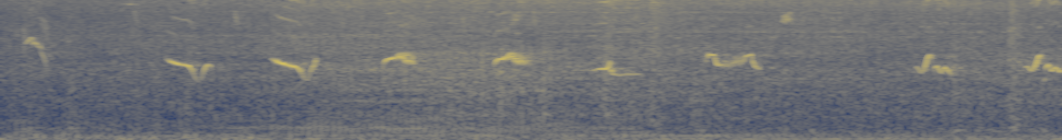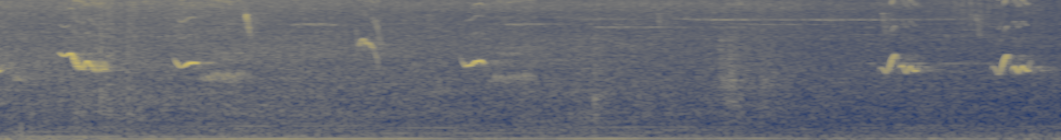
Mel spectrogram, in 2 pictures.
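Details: Clay-colored thrush, the yigüirro, national bird of Costa Rica, giving a run of short, clipped, slurred notes, some rising and some falling, delivered in quick irregular series, over a steady low rumble of background noise.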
